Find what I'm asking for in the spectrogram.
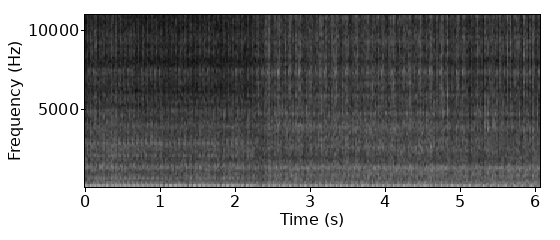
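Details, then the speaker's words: Old Honda Supra motorcycle with white exhaust smoke and a rough sound around the cylinder block and head. A fast, uneven idle with a rough metallic rattle on every firing pulse; owner suspects piston wear from infrequent oil changes. "masalahnya motor ini bersuara kasar Hai bunyi kemricik disekitar ini blok seher dan Silinder Kop"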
